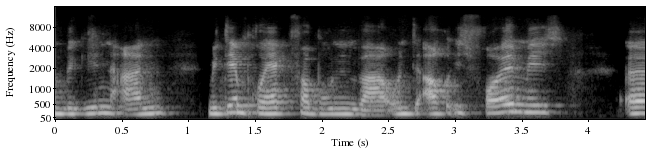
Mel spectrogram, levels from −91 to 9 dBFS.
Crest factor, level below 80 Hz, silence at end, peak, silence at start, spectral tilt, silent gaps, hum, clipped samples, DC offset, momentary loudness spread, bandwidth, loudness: 16 dB; -70 dBFS; 0 s; -8 dBFS; 0 s; -6 dB/octave; none; none; under 0.1%; under 0.1%; 7 LU; 9.2 kHz; -24 LUFS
